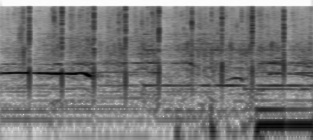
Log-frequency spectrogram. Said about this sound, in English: Give God a hand clap for those people, please.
